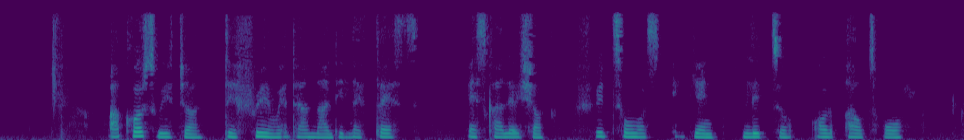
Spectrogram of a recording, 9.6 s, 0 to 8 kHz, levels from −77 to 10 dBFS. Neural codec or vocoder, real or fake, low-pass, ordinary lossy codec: codec, 16 kHz in and 24 kHz out, 0.6 kbps, FocalCodec, streaming, 4096 codes; fake; 7.2 kHz; MP3, 32 kbps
